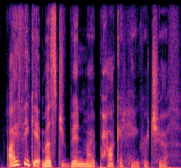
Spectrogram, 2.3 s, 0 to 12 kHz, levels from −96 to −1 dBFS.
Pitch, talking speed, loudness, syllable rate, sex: 170 Hz, 240 wpm, -19 LUFS, 5.8 syllables/s, female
